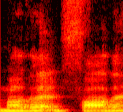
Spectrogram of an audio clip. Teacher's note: issue with R's dropping after vowel sounds, like saying mother and father instead of mother and father, which we do in North America for the most part.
